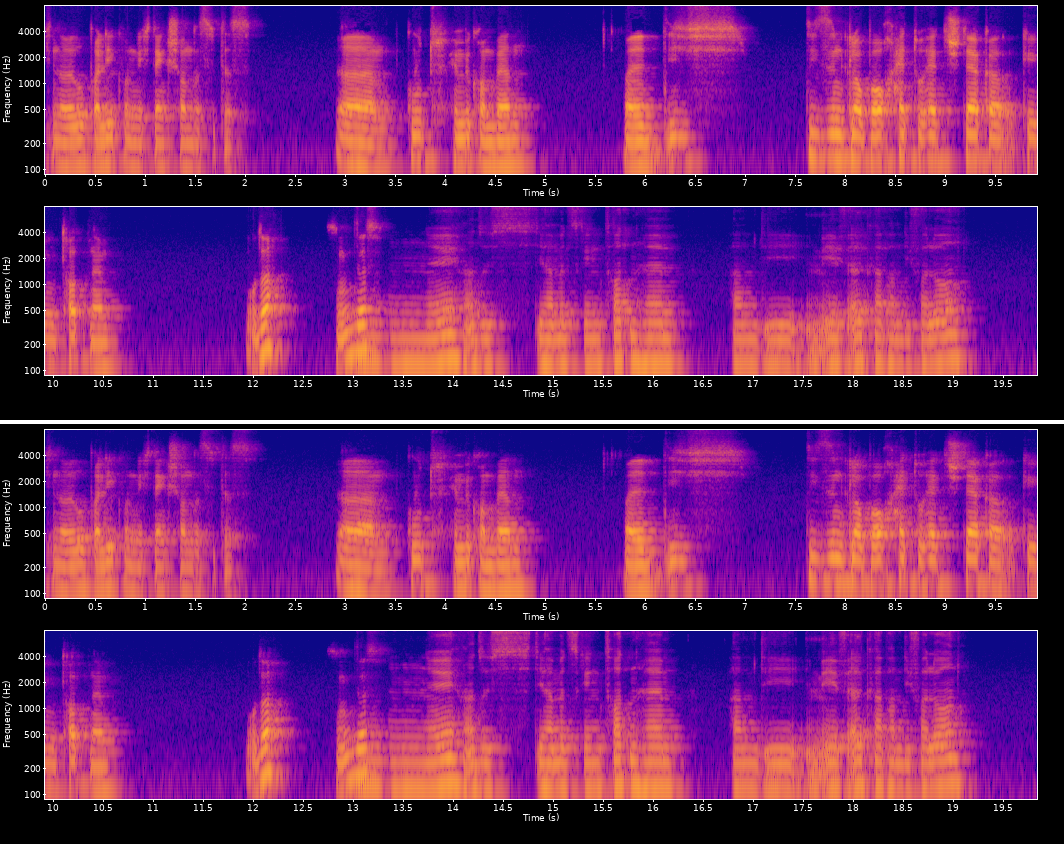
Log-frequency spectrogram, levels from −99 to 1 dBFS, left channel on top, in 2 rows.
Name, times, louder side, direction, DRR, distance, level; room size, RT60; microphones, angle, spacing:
voice 1, 0.0-2.0 2.9-4.8 5.8-7.0 7.6-10.6 11.9-12.3 12.8-13.2, left 2 dB, 60° left, 8 dB, 1.4 m, -26 dB
voice 2, 13.0-16.2 16.8-19.1, equal, 50° right, 4 dB, 2.4 m, -30 dB
25.0 x 17.5 x 2.6 m, 0.40 s
head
